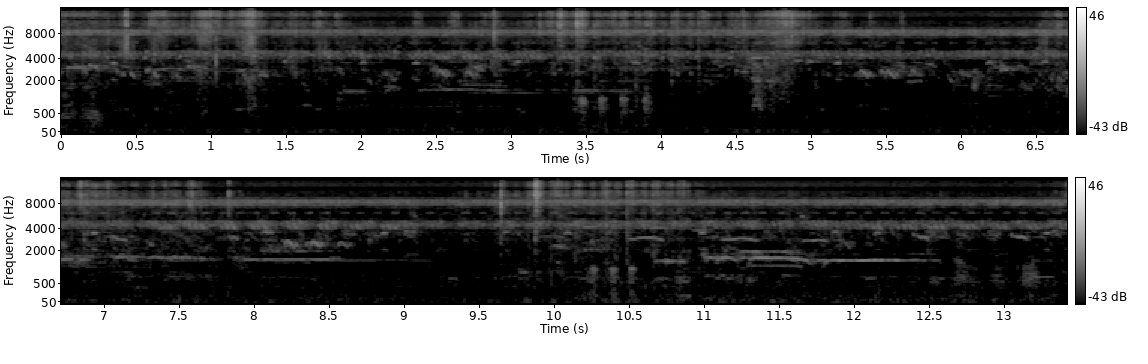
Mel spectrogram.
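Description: Faint, distant bird calls over a quiet open-air background: several drawn-out calls held at one pitch and a couple of short, rapid clucking calls.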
